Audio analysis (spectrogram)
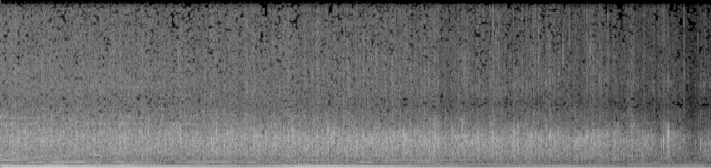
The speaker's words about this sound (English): When you clap your hands, you unblock your pride. Come on, unblock your heart. Give God praise in this place.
